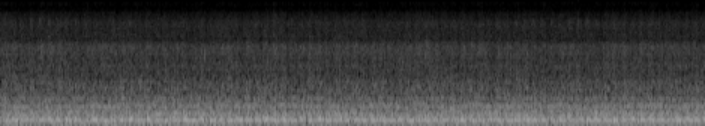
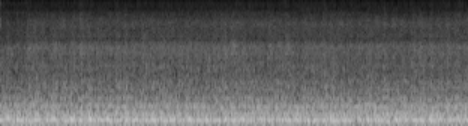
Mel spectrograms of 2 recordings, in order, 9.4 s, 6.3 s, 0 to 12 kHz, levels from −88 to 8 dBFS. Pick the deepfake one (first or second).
second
